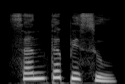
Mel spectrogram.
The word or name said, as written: ಸಂತಾಪಿಸು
